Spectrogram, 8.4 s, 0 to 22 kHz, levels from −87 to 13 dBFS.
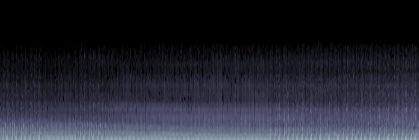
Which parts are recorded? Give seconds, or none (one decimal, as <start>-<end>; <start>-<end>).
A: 0.0-0.9; 1.5-2.1; 5.4-8.4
